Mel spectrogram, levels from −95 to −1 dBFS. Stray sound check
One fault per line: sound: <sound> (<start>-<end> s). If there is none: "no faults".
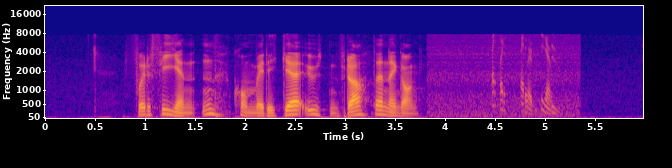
sound: chirp (4.5-5.2 s)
